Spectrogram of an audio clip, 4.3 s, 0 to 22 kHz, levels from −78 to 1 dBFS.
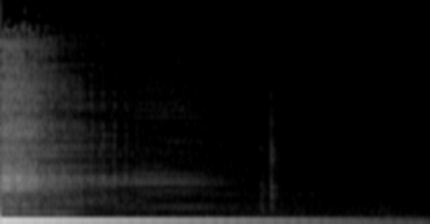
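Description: A short piece of music with no audible technical faults at any point in the clip.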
